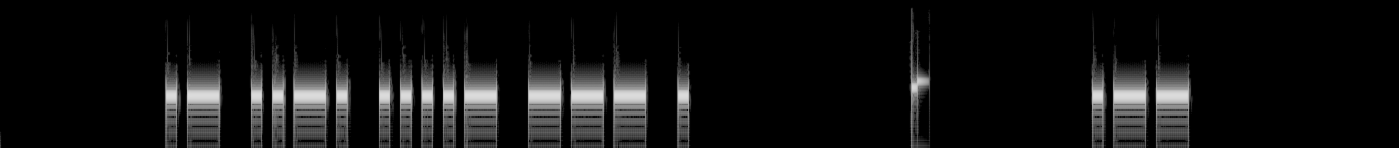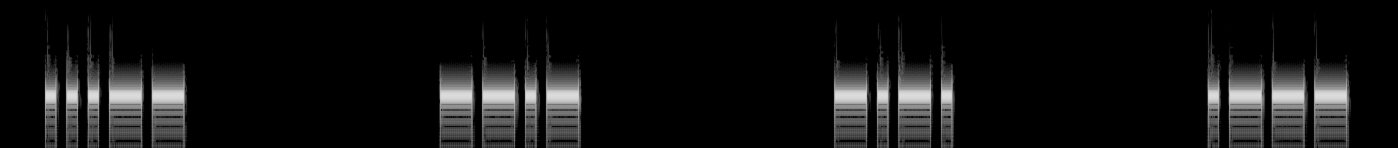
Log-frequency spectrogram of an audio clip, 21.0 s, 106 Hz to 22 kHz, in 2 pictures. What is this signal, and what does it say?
Morse code, heard as a keyed tone, about 15 wpm, spaced as for 6 wpm, 700 Hz. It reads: AF4OE W3QCJ
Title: USA Call Signs - 5 Characters - 8x Character Spacing - 15wpm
